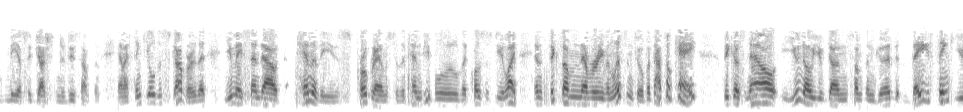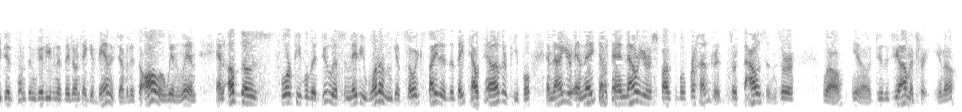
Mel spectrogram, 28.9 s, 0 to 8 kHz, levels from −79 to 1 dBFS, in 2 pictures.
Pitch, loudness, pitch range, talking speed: 135 Hz, -37 LUFS, 120-160 Hz, 230 wpm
